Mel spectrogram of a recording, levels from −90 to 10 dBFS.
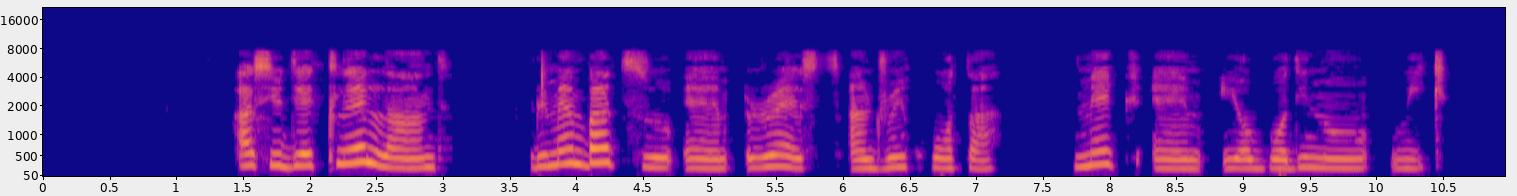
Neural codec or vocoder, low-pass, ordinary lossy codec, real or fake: none; none; none; real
